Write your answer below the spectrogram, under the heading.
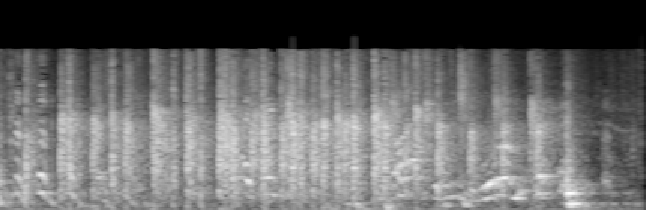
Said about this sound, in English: Well, I just want to stand up and applaud you.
